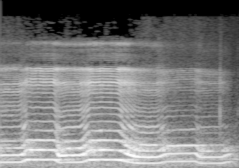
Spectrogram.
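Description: A voice imitates a passing ambulance siren, wailing up and down in a steady cycle, then dropping in pitch as it goes by, mimicking the Doppler effect.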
